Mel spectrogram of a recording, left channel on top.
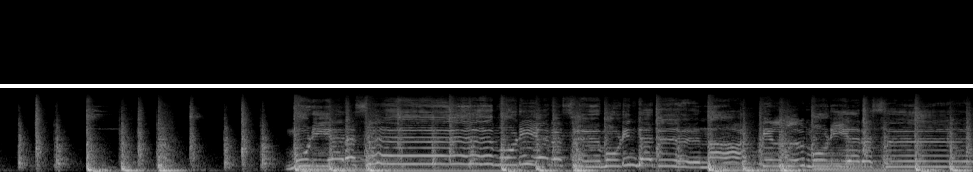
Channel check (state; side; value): silent; left; 58 dB below the other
